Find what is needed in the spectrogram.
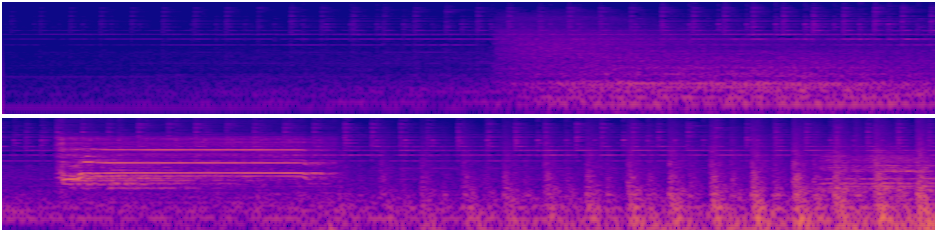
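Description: Steam locomotive sound effects on the soundtrack: a rushing rumble swells up, then a loud chime steam whistle sounds for about three seconds, followed by a fast rhythmic chuffing that builds toward the end as music begins.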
